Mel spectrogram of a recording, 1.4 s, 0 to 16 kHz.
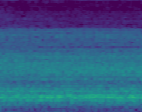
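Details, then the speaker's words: Volvo 240GLE turbo with LS2 swap, newly wired fuel pump relays, pressurizing the fuel system before first start: quiet steady electric hum with faint whine, pump working normally, about 63 pressure, a fitting drip found. "certainly noisy but i don't imagine i'll hear that over the engine"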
